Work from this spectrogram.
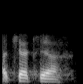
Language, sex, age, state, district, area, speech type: Punjabi, male, 30-45, Punjab, Fatehgarh Sahib, rural, conversation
